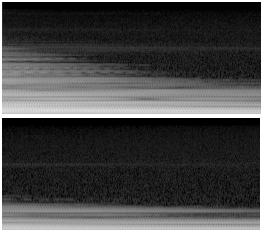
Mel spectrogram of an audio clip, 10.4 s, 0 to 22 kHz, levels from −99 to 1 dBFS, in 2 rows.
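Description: From start to finish, stereo read as mono: interleaved left and right samples play as one channel, so the sound runs at half speed and an octave low.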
